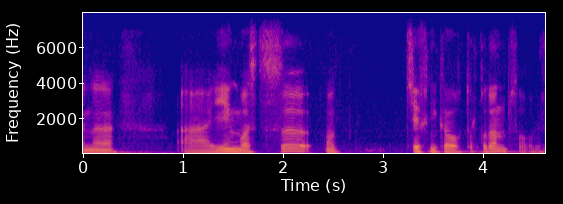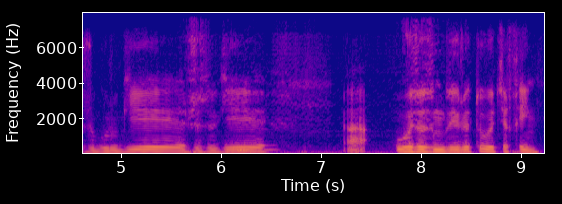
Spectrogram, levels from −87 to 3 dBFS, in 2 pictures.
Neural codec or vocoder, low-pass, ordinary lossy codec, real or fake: none; 7.2 kHz; Opus, 16 kbps; real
